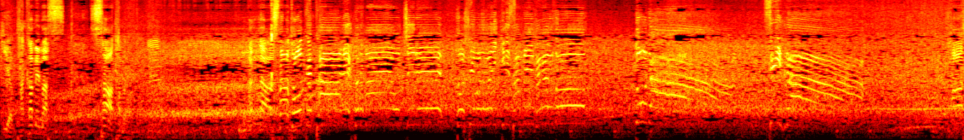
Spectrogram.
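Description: Baseball stadium crowd cheering and shouting while a runner steals a base. Many voices overlap, growing louder about four seconds in, with several falling shouts near the end.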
